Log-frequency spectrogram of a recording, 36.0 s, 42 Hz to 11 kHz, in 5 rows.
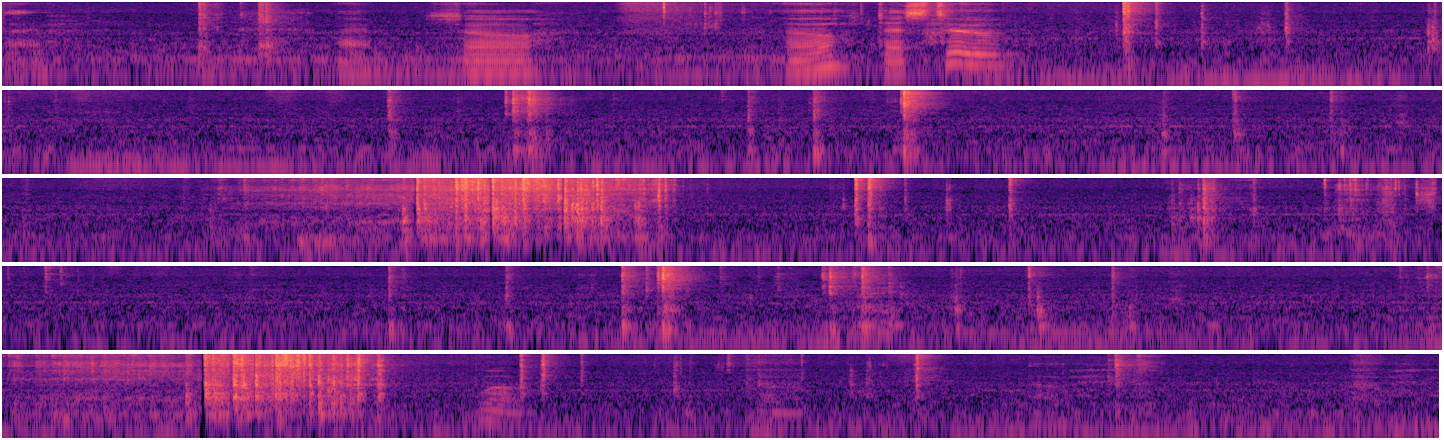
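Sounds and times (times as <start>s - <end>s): toy car rattling along track: 15.5s - 17.8s, 28.7s - 30.8s.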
